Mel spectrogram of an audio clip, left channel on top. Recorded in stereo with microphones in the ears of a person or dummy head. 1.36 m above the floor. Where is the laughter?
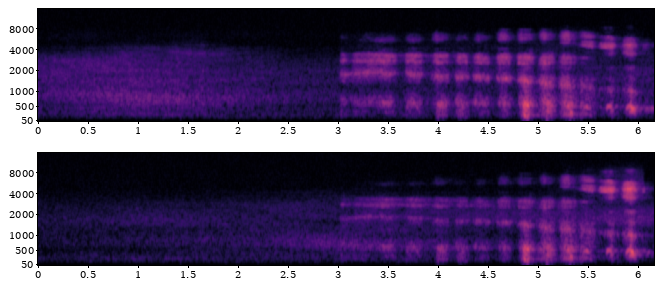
70° left (ahead or behind), 1.6 m; by 6.1 s 30° right (ahead or behind), 0.6 m.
